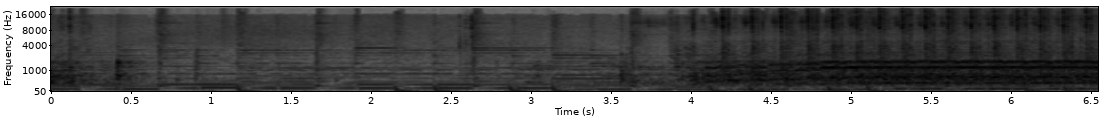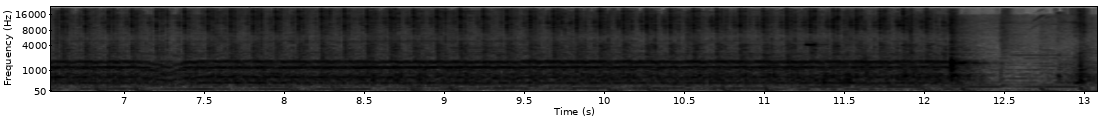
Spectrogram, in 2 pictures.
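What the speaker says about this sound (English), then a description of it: "begin by sewing and lock in our stitches" A sewing machine stitching the seam of a fabric face mask, a steady rapid mechanical whir lasting several seconds after a quieter stretch, close and clear with no talk.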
